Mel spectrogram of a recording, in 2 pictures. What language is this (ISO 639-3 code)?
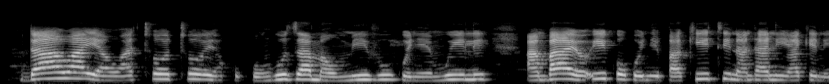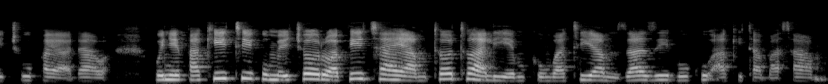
swa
